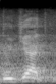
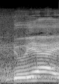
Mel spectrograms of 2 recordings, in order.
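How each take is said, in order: First: It is said with j sounds. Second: It is said with y sounds. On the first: This is the standard form. The speaker calls it right. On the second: This is the Hadhrami pronunciation. The speaker calls it wrong. "duyai dia bilang"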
